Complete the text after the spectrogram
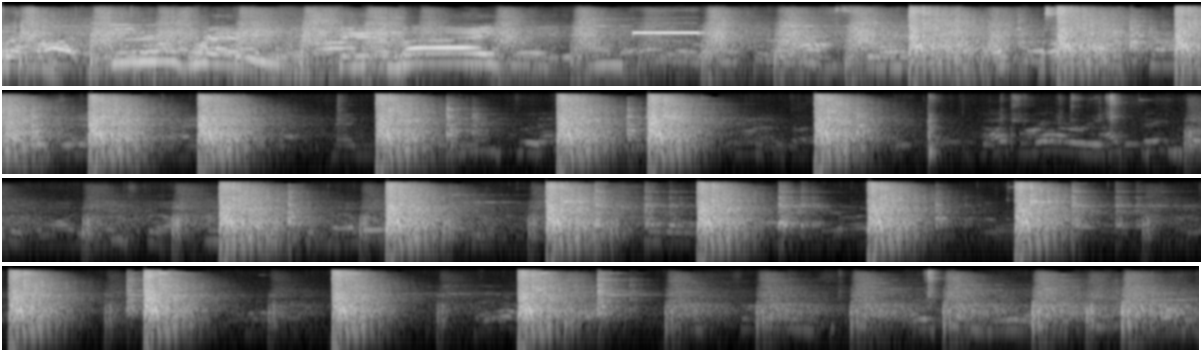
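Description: Pistol shots crack in quick bursts outdoors, echoing off a hillside.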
